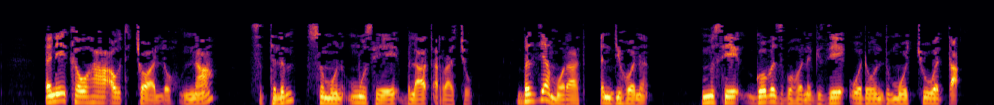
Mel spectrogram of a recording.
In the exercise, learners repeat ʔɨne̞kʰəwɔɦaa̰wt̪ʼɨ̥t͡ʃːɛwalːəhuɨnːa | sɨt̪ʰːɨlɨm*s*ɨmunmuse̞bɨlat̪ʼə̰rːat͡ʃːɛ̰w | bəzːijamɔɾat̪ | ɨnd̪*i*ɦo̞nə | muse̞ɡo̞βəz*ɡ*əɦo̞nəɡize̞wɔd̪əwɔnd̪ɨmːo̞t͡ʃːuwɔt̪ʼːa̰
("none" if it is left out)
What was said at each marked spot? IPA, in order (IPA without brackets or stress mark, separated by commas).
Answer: s, i, b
